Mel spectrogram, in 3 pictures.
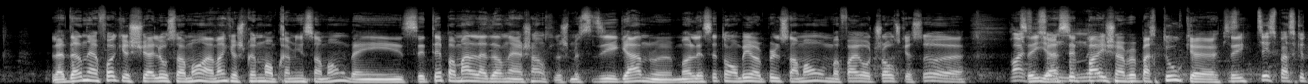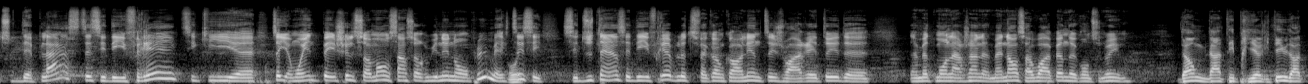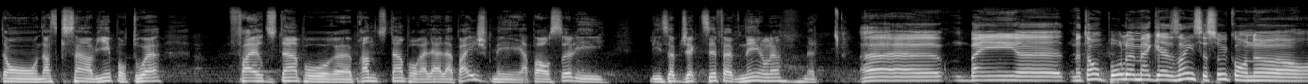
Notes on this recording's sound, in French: Voici le 3e épisode de la série de 4 podcast enregistrés au salon de la pêche à la mouche de Trois-Rivières.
